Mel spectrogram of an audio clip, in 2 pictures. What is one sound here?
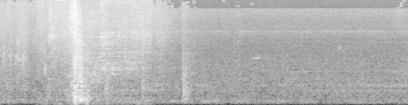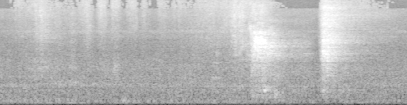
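A young man sobs and breathes heavily, close by.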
